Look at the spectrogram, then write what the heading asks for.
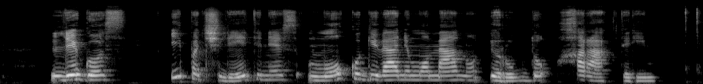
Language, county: Lithuanian, Vilnius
